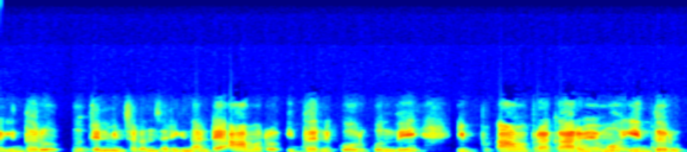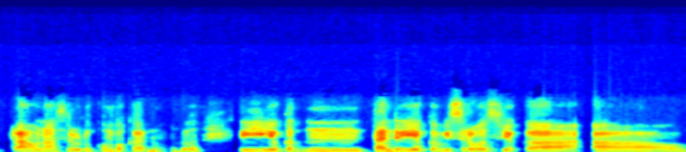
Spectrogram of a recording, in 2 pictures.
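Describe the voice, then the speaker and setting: A woman telling a devotional epic story, explaining words as she goes and pausing with many fillers. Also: medium pitch. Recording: dull lo-fi sound.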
